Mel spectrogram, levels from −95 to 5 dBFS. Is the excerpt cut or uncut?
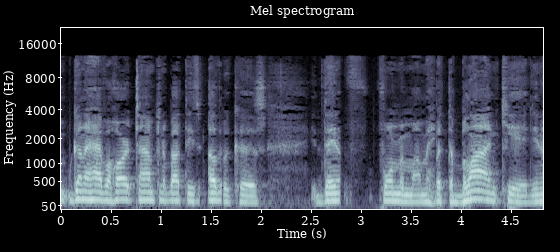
cut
